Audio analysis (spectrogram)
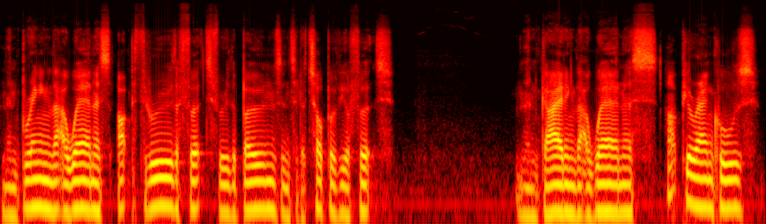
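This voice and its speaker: A man leading a guided body scan meditation, giving gentle, unhurried invitations as a mindfulness instructor. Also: mid-range voice, steady tone, no echo.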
